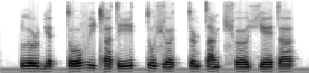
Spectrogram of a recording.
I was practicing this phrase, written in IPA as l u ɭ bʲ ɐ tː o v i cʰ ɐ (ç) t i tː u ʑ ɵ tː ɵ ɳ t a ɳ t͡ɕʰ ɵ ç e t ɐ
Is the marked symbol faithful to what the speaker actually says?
no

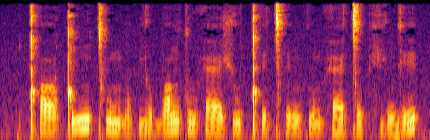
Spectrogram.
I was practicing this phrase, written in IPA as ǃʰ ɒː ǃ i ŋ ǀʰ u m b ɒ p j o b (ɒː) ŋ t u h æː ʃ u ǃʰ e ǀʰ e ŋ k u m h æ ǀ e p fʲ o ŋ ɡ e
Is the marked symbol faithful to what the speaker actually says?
no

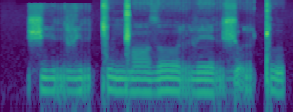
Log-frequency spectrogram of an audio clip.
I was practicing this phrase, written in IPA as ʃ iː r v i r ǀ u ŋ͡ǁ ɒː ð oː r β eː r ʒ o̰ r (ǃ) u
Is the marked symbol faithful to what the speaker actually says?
yes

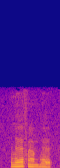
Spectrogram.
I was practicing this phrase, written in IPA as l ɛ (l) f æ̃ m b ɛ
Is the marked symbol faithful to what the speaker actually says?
no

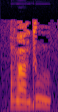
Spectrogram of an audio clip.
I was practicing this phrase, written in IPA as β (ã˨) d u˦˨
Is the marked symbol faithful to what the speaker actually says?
yes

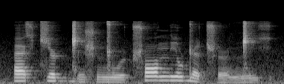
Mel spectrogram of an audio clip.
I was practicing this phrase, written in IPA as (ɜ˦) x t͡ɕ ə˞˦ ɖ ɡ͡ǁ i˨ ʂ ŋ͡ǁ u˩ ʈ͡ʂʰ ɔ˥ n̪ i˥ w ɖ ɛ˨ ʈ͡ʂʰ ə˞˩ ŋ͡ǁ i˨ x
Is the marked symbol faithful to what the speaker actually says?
no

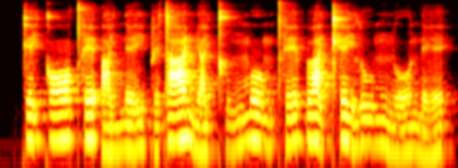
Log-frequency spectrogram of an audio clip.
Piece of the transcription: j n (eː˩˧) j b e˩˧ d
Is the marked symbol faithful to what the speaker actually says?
yes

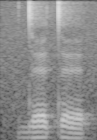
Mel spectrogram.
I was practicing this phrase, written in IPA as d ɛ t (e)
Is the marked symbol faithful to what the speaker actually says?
no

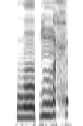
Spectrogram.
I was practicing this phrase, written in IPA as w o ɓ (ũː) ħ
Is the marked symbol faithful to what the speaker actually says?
yes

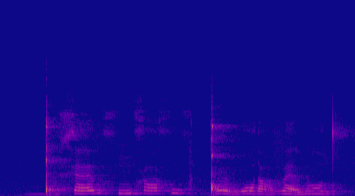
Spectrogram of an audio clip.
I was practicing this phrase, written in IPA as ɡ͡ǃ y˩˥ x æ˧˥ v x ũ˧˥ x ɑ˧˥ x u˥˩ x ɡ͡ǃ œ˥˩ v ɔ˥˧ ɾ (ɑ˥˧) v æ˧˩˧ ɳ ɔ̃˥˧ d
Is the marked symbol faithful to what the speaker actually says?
no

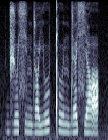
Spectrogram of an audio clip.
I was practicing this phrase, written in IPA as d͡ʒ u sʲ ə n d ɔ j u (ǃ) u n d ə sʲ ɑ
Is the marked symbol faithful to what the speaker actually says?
yes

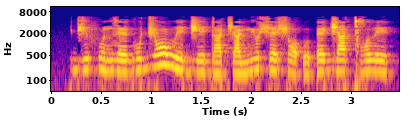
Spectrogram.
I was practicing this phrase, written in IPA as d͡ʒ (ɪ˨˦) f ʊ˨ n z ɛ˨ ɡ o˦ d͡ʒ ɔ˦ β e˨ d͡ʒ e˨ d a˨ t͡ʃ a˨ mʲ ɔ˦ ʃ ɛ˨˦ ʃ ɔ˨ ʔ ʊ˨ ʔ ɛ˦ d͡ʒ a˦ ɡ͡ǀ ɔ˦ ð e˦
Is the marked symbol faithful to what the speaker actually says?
yes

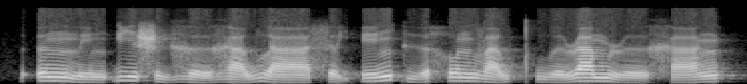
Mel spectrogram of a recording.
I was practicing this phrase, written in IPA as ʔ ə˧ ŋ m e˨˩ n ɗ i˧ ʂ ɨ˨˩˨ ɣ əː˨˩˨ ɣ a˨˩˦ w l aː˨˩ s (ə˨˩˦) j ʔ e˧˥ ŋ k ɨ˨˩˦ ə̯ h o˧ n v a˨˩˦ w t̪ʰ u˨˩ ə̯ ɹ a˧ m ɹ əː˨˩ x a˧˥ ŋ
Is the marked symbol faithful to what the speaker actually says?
no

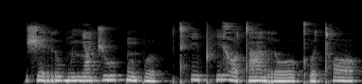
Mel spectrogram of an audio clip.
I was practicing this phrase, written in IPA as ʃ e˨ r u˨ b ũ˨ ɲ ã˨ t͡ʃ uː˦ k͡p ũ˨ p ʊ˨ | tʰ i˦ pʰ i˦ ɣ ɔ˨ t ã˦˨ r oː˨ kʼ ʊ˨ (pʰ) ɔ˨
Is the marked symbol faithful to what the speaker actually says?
no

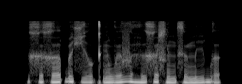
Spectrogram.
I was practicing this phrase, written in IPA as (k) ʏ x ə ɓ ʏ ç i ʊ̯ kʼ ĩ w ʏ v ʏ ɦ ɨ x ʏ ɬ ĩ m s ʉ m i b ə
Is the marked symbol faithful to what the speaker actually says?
no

